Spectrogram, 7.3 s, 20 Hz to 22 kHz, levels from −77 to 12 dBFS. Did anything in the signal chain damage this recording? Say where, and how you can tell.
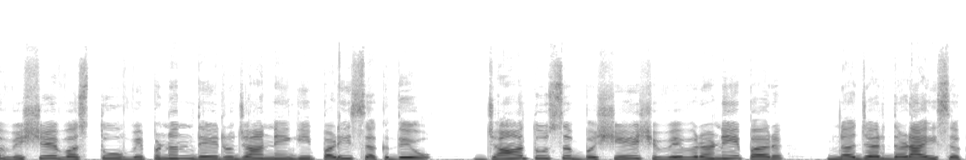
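No, nothing in this speech shows signal-chain damage.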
